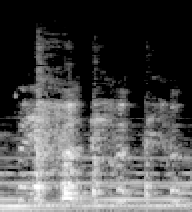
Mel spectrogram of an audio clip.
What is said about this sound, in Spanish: La tos del anciano continuó y el joven ya no pudo más.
